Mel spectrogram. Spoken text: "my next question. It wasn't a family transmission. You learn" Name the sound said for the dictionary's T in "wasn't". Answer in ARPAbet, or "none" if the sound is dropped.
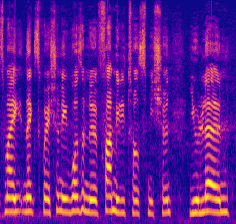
none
